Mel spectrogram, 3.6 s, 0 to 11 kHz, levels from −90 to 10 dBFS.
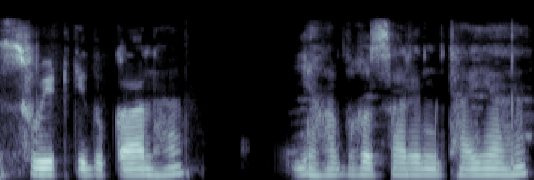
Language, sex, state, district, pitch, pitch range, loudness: Hindi, male, Bihar, Muzaffarpur, 115 Hz, 110-120 Hz, -17 LUFS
